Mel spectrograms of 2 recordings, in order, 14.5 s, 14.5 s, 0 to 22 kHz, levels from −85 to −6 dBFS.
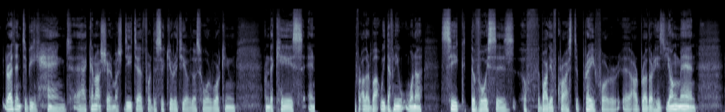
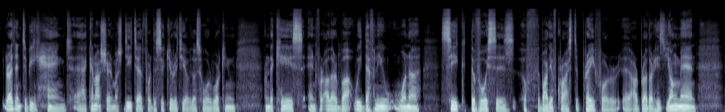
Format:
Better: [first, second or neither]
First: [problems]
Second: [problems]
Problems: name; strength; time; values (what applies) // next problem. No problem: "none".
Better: second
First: audio freezing; at 6.5 s for 1 s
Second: none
